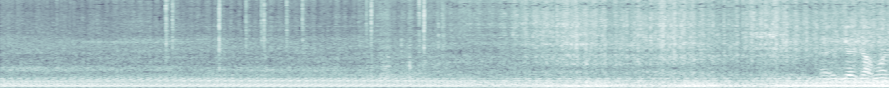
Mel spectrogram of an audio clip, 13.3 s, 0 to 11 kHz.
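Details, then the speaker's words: Triton V8 that started missing with no power; plug wires changed and injectors tapped, in low range: deep rumble with an uneven, stumbling beat, hesitating and not taking throttle; still misfiring, cause unconfirmed. "Yeah, it's still missing. I feel it."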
